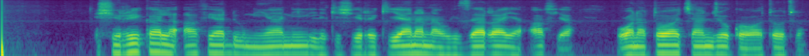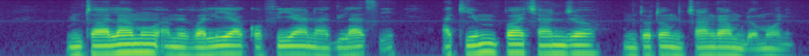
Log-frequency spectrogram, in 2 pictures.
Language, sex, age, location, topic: Swahili, female, 18-24, Nairobi, health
